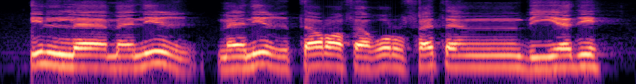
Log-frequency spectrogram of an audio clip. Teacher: الغين هنا في مرتبه في ادنى مراتب التفخيم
